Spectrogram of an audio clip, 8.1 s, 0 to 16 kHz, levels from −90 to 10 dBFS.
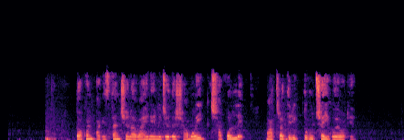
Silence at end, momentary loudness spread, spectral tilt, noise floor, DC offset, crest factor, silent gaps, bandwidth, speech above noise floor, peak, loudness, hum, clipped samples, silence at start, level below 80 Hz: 1.05 s; 11 LU; -5 dB/octave; -72 dBFS; under 0.1%; 18 dB; none; 8.2 kHz; 54 dB; -2 dBFS; -18 LUFS; none; under 0.1%; 0.9 s; -54 dBFS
